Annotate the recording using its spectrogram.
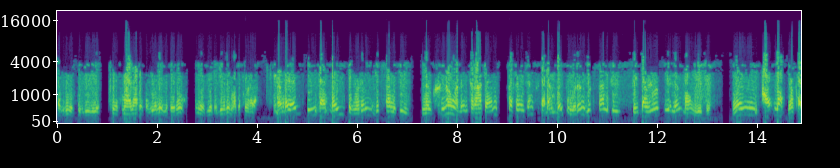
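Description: Speech only: continuous talk from a Khmer-language radio news broadcast, with a thin, band-limited sound like a radio or phone line.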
